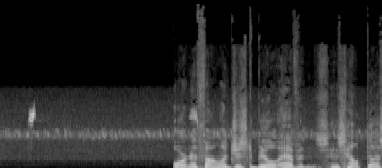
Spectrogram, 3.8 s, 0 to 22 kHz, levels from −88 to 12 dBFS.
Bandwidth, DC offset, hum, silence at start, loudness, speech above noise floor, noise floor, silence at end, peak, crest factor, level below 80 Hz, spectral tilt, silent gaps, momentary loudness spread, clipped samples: over 20 kHz; under 0.1%; none; 0.25 s; -20 LUFS; 27 dB; -46 dBFS; 0 s; -2 dBFS; 18 dB; -46 dBFS; -4.5 dB/octave; none; 22 LU; under 0.1%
